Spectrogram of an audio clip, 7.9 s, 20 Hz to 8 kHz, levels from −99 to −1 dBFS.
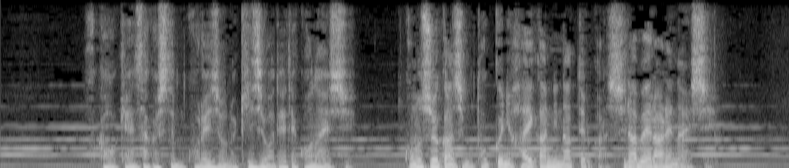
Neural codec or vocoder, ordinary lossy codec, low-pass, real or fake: none; none; none; real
